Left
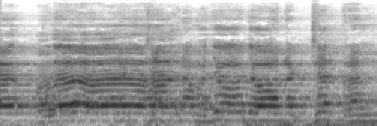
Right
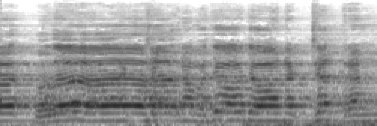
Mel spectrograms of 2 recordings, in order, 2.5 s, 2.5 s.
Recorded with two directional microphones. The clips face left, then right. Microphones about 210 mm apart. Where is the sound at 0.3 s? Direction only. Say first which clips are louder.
Right 2 dB; 30° right (ahead or behind).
